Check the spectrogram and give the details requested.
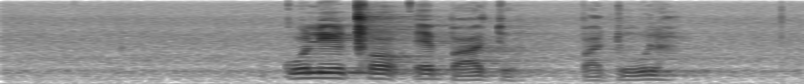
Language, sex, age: Xhosa, male, 24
